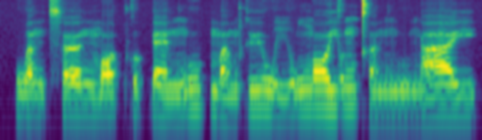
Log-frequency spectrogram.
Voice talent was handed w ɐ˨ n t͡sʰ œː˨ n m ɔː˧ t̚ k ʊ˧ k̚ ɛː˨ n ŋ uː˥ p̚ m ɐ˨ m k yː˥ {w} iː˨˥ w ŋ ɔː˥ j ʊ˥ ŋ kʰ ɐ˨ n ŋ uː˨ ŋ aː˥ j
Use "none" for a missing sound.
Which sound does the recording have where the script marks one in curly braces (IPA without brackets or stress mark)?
w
